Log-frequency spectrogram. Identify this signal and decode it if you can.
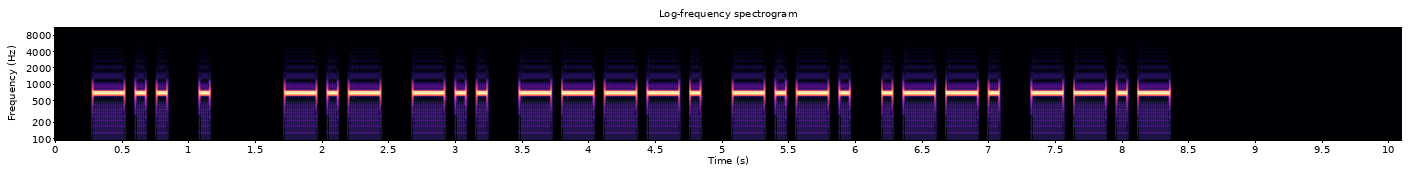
Morse code, heard as a keyed tone, about 15 wpm, 700 Hz. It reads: DE KD9CPQ
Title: USA Callsign DE Callsign 15wpm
